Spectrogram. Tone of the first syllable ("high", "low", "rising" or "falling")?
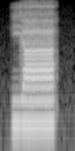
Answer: high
